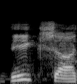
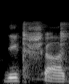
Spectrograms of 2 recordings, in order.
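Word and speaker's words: दीक्षा: Diksha chame, Diksha chame, Diksha chame. Okay. In terms of pronunciation, ksha you should pay attention to. Ik and sha, which is the cerebral sha. Diksha chame, diksha chame, diksha chame.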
